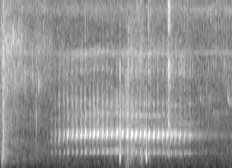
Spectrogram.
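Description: A gray tree frog gives a single musical trill of rapid pulses lasting just over a second, with a couple of faint short chirps underneath.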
